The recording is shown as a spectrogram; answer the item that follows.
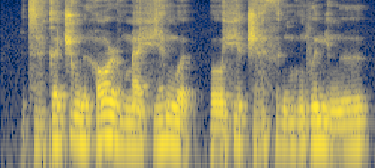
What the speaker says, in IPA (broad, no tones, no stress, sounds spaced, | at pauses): t͡s æ̤ k ə t͡ʃ ɔ̤ ŋ ɯ h ɔ ɹ ɔ̤ m æ fʲ æ̤ ŋʷ ə | o fʲ o t͡ʃ æ̤ θ ə̤ ɡ m ɔ̤ ŋ f ɯ mʲ o ŋ ɯ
